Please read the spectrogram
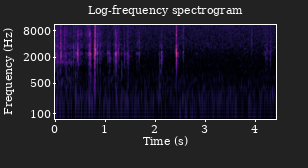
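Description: Clear plastic bag crinkling faintly as a small figure keychain sealed inside it is handled in the fingers: scattered crinkles and ticks over the first two and a half seconds, the loudest a single sharp tick a little past two seconds.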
